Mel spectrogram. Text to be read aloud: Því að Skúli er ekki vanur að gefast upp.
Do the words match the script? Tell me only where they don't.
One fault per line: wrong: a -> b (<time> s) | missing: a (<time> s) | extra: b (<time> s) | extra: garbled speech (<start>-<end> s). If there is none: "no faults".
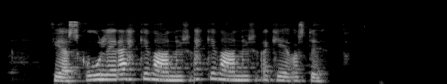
extra: ekki vanur (1.9 s)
